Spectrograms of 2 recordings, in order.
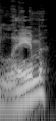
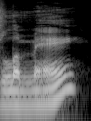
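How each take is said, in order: First: The name is said with one syllable. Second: The name is said with two syllables. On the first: This is the rejected pronunciation. The speaker calls it wrong. "as opposed to Lame" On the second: This is the guessed correct pronunciation. The speaker calls it right. "which I'm going to assume is LeMay"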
